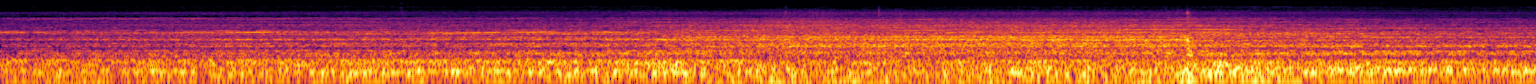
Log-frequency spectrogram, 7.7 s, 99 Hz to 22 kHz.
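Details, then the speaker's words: Neglected Bosch Singular 5200 boiler with an A6 ignition failure error, fired for combustion analysis with both zone valves forced open and the TT jumped. A steady, even burner roar and smooth hiss, no popping or surging; it fires normally. "The boiler is ready to do combustion analysis, so now we'll turn it on."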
